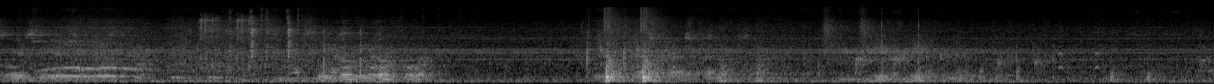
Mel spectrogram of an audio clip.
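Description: A voice speaking slowly with long pauses, not in English, with two sharp knocks close together about six seconds in.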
